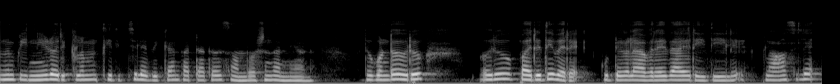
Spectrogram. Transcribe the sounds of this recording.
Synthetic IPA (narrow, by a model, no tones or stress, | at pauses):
nːumpinːiːɽo̞ɾikʲːɐɭumt̪iɾit͡ɕːɨle̞bʱikʲːaːnpɐtːaːt̪ːɐoɾusɐnd̪o̞ːʂɐmt̪ɐnːe̞jaːɳɨ | ɐðuɣo̞ɳɖɨo̞ɾu | o̞ɾupɐɾuðiʋɐɾe̞̰ | kuʈːiɣɐɭɐʋɐɾeːðaːjɐɾiːðijil | kɭaːsile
